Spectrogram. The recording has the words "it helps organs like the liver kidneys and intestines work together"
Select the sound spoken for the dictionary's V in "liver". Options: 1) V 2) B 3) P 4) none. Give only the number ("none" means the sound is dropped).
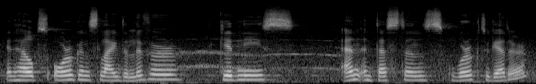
1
